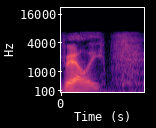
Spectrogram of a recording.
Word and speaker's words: Valle: at this is Valley Valley Vale however you pronounce this I think it's pronounced Valley and if you look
